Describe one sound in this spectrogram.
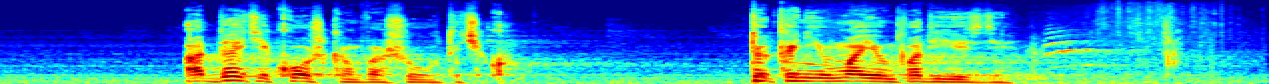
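A man speaks angrily, close by.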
